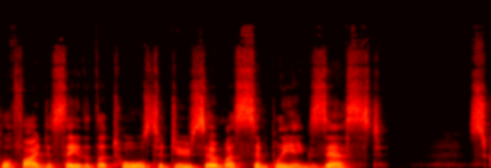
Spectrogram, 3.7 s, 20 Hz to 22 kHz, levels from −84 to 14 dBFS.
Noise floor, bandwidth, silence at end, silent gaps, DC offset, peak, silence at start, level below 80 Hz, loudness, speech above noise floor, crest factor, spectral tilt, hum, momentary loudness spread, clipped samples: -67 dBFS; 18.5 kHz; 0.05 s; none; under 0.1%; -12 dBFS; 0 s; -76 dBFS; -27 LUFS; 40 dB; 16 dB; -3.5 dB/octave; none; 7 LU; under 0.1%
